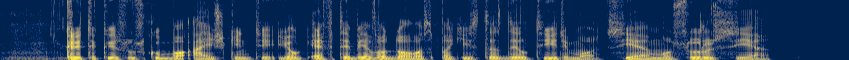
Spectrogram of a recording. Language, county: Lithuanian, Vilnius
